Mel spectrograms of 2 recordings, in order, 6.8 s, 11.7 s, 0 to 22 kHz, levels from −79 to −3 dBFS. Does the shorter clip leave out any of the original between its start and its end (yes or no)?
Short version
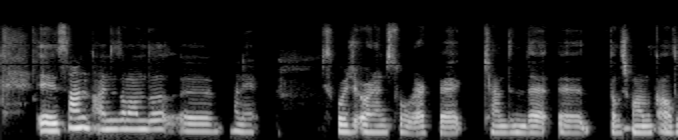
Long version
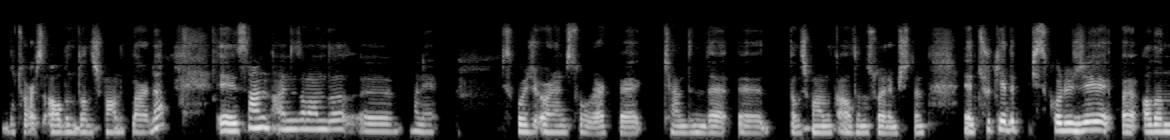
no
